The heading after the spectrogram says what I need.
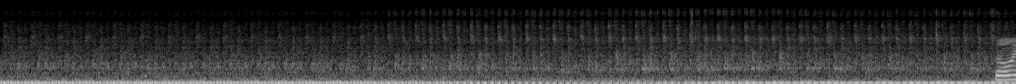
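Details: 1957 Ferguson 35 TVO tractor just after ignition timing was reset to the book specification, started on a mild evening after exhaust spitting was largely cured: steady, even low chug about three beats a second, no misses or spitting; normal idle.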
